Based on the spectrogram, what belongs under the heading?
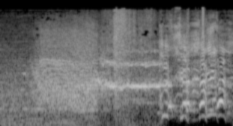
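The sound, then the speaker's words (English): Car tires screech loudly in a long, high-pitched skid over an engine rumble, the squeal wavering and breaking up as the vehicle slides to a stop. “And also, I love the screeching of the tires that roll to a stop.”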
